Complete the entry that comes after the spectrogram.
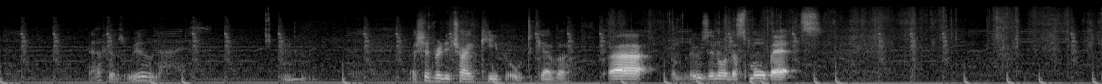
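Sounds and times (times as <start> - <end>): plastic wrap rustling and crinkling: 4.2 - 11.0.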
